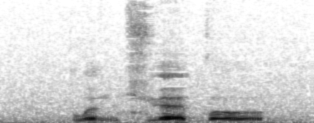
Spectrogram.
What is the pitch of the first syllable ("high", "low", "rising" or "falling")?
low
